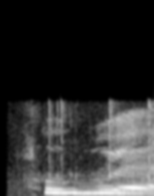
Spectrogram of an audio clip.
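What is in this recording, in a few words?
"shu4ye4", Chinese, F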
